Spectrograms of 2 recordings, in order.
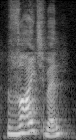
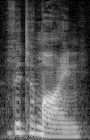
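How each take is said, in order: First: It is said with an American pronunciation. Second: It is said with a British pronunciation. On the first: The speaker calls it wrong. "Americans pronounce it vitamin" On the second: The speaker calls it right. "The correct way to pronounce that is vitamine"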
